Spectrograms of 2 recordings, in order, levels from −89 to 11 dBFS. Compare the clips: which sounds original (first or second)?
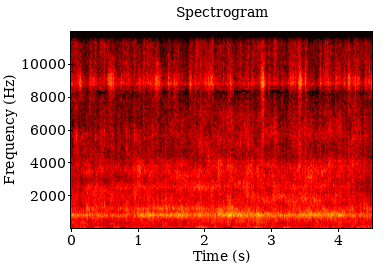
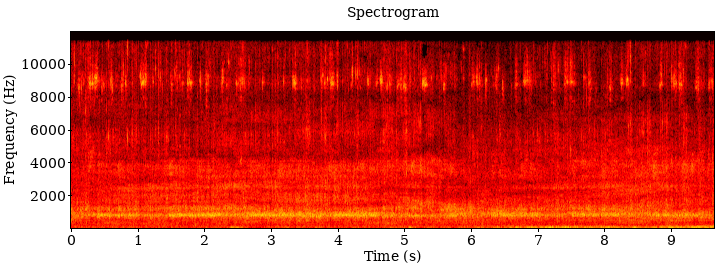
second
